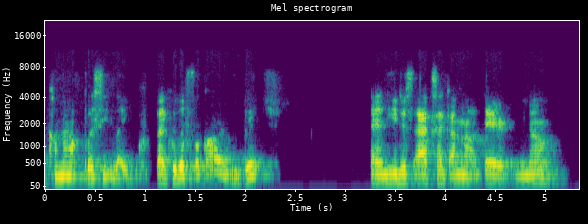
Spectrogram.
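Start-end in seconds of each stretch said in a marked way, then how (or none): 0.0-2.4 higher, retold challenge to the driver, a touch of yelling; mock confrontation. Retelling calling out the driver of the car, higher taunting challenge. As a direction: call him out of the car, taunting.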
